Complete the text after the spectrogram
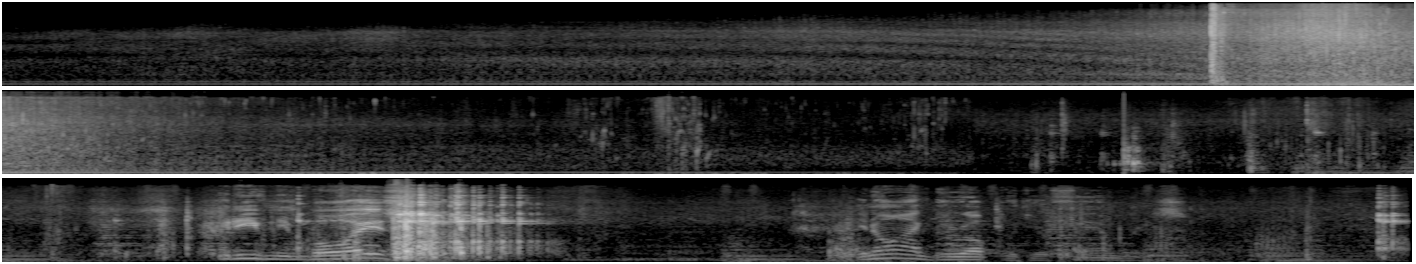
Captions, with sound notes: (thudding) (splashing) (whimsical music) - Good evening boys. You know I grew up with your families.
